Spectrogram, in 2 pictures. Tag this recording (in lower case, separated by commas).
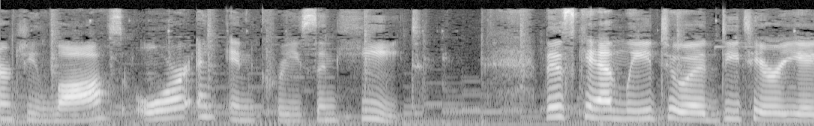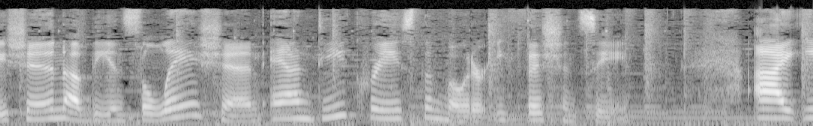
music, speech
